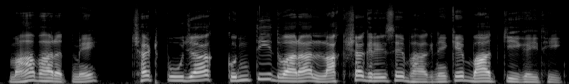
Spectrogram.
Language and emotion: Hindi, neutral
